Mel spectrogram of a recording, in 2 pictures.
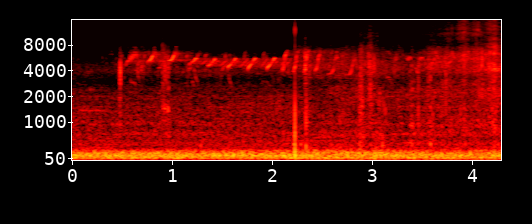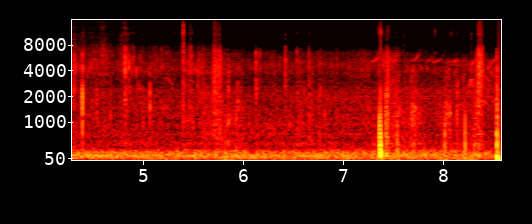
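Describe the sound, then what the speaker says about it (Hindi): A flock of many birds perched together on overhead electrical wires, with faint, rapid chirps and coos scattered through the clip above a steady low rumble of outdoor background noise. "ये देखो कितने सारे पक्षी हैं, साथ में इनको बैठने के लिए तार इलेक्ट्रिकल वायर भी लगाए हुए हैं"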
